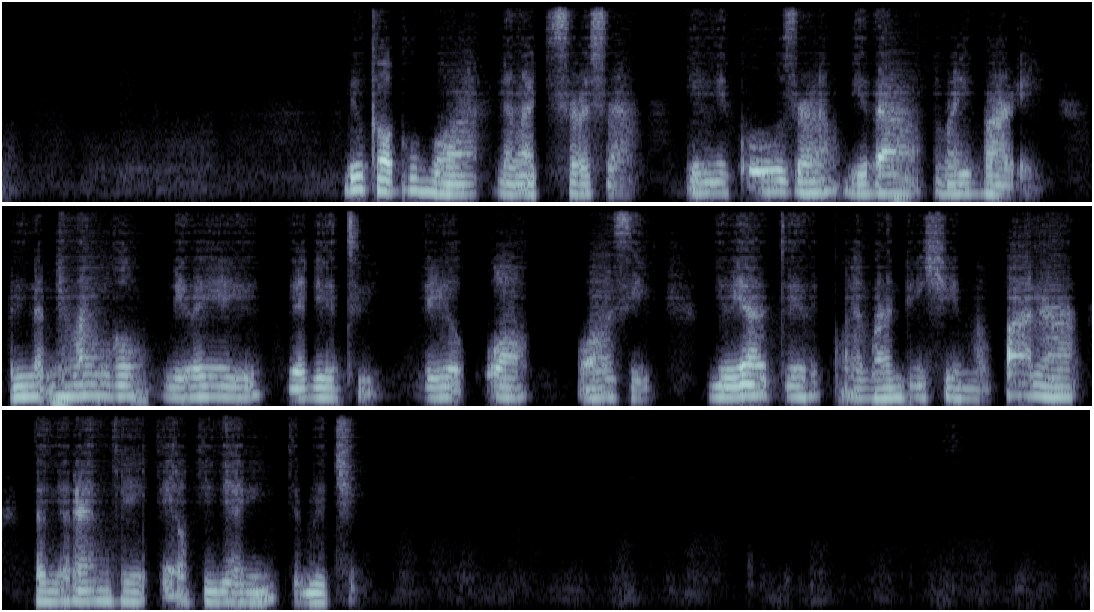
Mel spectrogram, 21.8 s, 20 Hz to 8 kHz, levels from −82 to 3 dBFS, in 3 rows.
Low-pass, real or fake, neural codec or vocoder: 7.2 kHz; fake; codec, 44.1 kHz, 0.9 kbps, DAC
